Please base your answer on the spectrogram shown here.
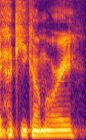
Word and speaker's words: Hikikomori: I also go by Hikikomori. And that's how you pronounce the name, by the way.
